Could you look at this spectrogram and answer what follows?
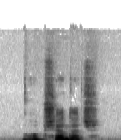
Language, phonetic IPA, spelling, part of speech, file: Polish, [ɔpʲˈɕadat͡ɕ], obsiadać, verb, LL-Q809 (pol)-obsiadać.wav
